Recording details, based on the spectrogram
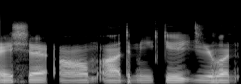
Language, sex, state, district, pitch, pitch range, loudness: Maithili, male, Bihar, Saharsa, 95 Hz, 95-100 Hz, -21 LUFS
